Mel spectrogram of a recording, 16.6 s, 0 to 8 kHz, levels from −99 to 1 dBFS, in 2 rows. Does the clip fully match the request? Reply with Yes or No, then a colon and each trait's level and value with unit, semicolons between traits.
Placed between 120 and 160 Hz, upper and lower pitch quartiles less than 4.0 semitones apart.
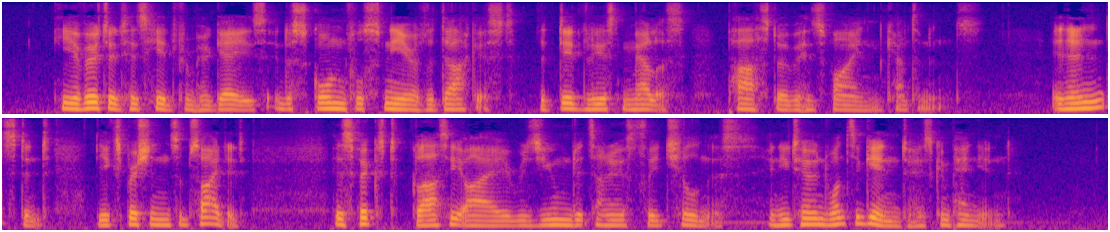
Yes: medium, 140 Hz; narrow, 2.4 semitones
